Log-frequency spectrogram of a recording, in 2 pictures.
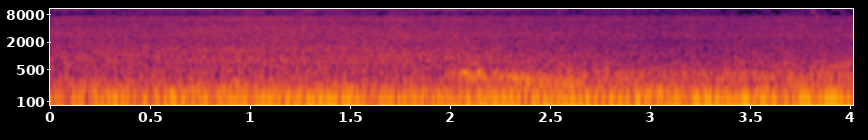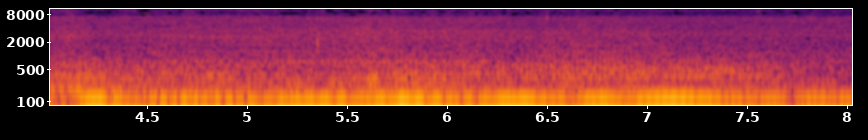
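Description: A vehicle engine idling: a steady low rumble.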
